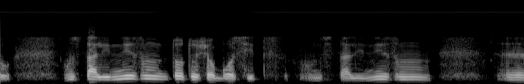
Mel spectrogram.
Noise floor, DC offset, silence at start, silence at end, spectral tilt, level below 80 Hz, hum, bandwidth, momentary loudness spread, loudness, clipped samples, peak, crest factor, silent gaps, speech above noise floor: -46 dBFS; under 0.1%; 0 s; 0 s; -7.5 dB/octave; -78 dBFS; none; 12.5 kHz; 20 LU; -27 LUFS; under 0.1%; -10 dBFS; 18 dB; none; 20 dB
